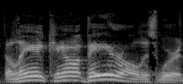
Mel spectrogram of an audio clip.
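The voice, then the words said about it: Bad Jack Nicholson impression. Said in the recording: “a really bad Jack Nicholson impersonation”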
